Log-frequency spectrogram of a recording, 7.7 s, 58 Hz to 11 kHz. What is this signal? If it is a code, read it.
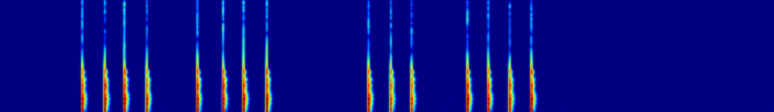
Tap code, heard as knocks on a wall, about 4 knocks a second. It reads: TO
